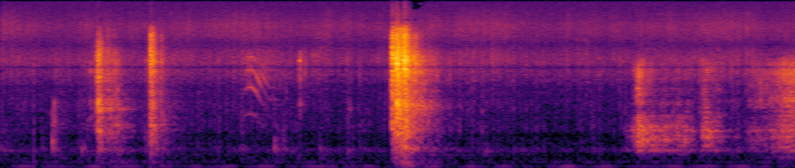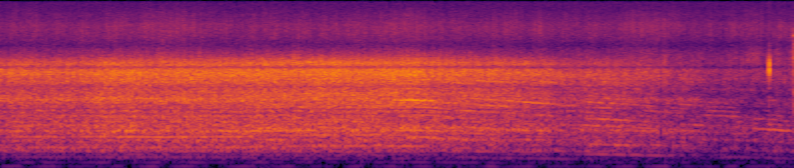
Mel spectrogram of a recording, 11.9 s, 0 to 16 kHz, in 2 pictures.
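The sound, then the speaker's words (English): A few sharp clicks and knocks, like a car door, give way to a 1939 sport roadster's engine catching and settling into a steady, loud, rushing drone as the car is pulled out and drives away. “Well, then I'll pull out the car.”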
